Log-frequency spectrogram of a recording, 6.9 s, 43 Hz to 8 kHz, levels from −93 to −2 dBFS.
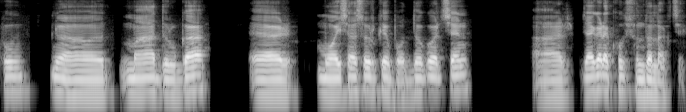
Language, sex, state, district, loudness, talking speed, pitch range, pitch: Bengali, male, West Bengal, Kolkata, -18 LUFS, 115 wpm, 95-115 Hz, 105 Hz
